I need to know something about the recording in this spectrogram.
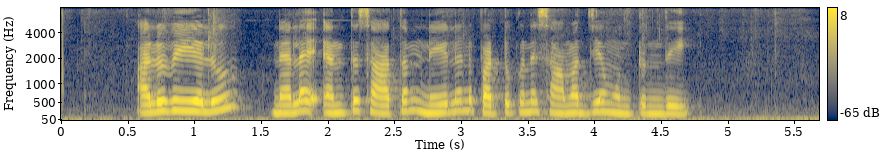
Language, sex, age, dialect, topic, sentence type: Telugu, female, 18-24, Utterandhra, agriculture, question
